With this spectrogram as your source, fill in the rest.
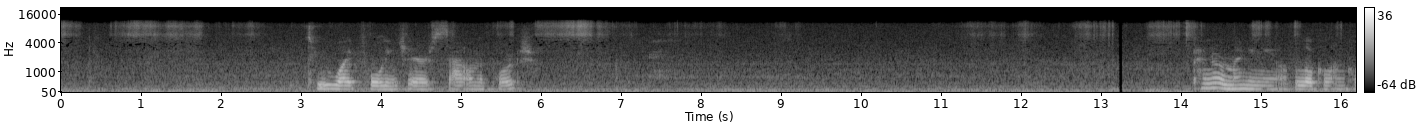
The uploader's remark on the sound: Reading of regarding bandung on my front porch.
